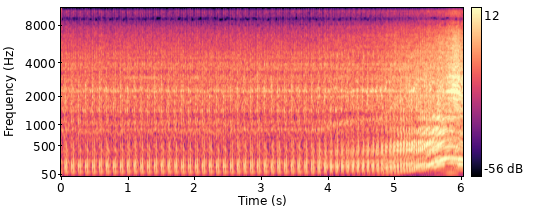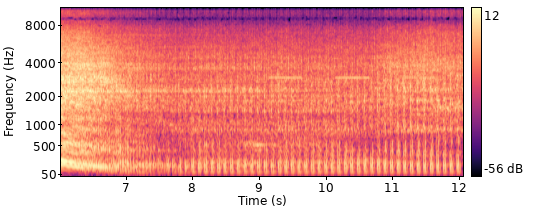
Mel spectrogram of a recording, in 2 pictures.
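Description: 2017 Kawasaki Z650's 649 cc parallel-twin engine idling through a Two Brothers aftermarket exhaust, blipped once about halfway through to a single rev that rises and falls back to a steady idle.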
